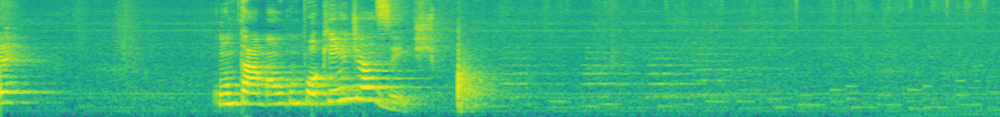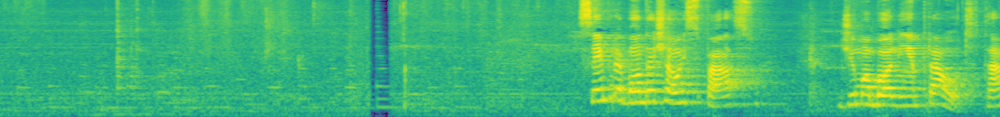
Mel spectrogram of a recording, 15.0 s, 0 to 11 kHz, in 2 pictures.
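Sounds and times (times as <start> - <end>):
soft background music: 2.4 - 15.0.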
